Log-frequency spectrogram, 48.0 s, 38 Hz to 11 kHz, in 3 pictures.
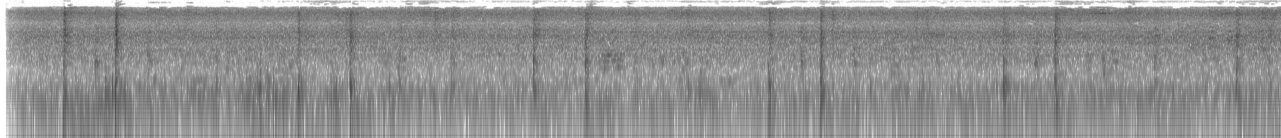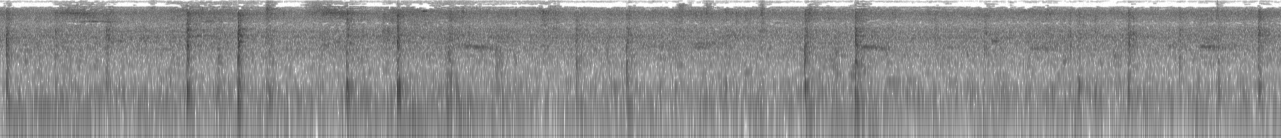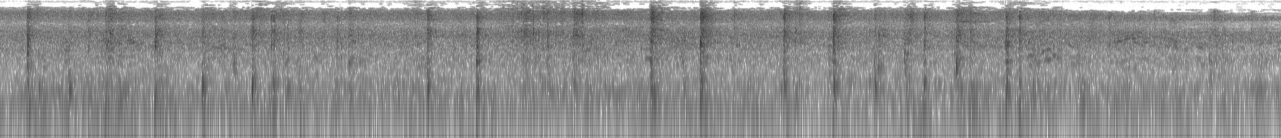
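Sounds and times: train coach low rumble: 0:00.1 - 0:48.0.

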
